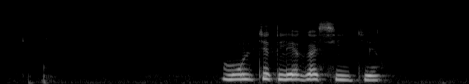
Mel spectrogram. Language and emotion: Russian, neutral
